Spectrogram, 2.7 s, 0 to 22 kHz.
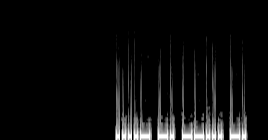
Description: Morse code, heard as a keyed tone, about 40 wpm, 700 Hz. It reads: 4N7N
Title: Common Cut Numbers - 4-Digit 40wpm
